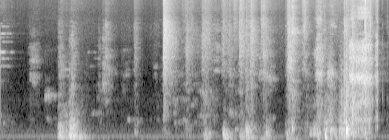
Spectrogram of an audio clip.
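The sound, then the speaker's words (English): A child bangs on a door in a loud, irregular flurry of heavy thumps, starting with one brief burst before a longer run of repeated knocks and rattling. “Don't bang on the door again.”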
